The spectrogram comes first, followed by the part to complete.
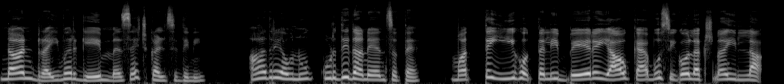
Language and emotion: Kannada, fearful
